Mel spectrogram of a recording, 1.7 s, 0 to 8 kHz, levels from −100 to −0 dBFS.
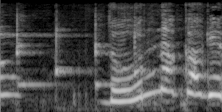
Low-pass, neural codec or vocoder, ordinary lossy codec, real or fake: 7.2 kHz; codec, 16 kHz, 16 kbps, FreqCodec, smaller model; none; fake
